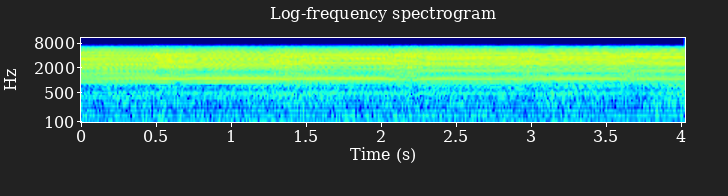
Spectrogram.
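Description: Electric hair clippers running steadily with an even buzz, trimming the short hair at the nape of the neck.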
